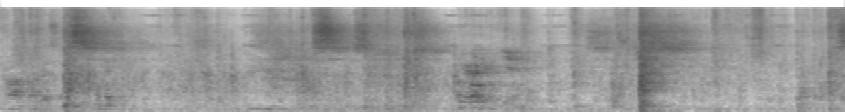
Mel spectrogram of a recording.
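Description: Kickboxing sparring: gloved punches and kicks landing with short thuds, and one sharp, loud strike about six and a half seconds in. Voices talk quietly in between.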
